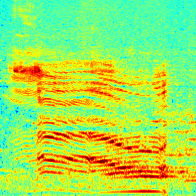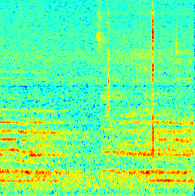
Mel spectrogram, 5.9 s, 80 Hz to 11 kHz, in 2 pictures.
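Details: A lone red deer stag in a meadow at Weerterbos on 29 September 2011 gives a deep, drawn-out rut roar that sags in pitch. Another stag with about 15 hinds answers faintly from the forest.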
